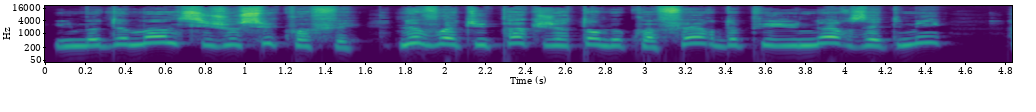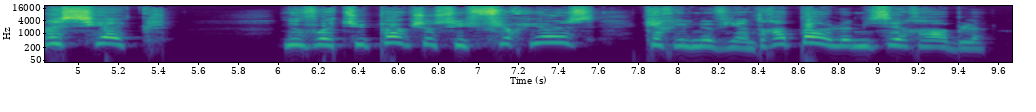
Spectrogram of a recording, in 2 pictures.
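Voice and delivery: wife fuming at her husband about the late hairdresser, loud and impatient; impatient outburst. Acted. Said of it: "avec impatience".

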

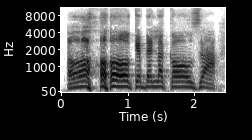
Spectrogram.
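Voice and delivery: high, loud burst of joy with a laugh; joyful cry. A narrator's reading. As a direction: jump for joy as you cry it out. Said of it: "gridò Pinocchio, saltando dall'allegrezza".

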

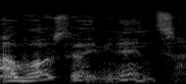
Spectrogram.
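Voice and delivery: a frightened breathless whisper. A narrator's reading. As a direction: whisper it in dread. Echoes the title in awe.

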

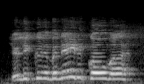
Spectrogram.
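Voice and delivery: loud, high call from below; calling upstairs. Acted. Bill calls to the women upstairs, loud high call. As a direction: project it up the stairs.

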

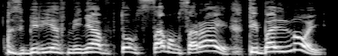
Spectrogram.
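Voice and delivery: high, outraged retort; indignant protest. Acted. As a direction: protest angrily at whoever locked you in. Locked-in man protests.

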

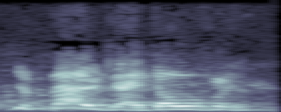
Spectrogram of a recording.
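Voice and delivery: loud high burst breaking into a laugh; gleeful inner cheer. Retold or imitated. Pleased with himself at the table, a loud laughing cheer. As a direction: blurt it out, half laughing with delight.

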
